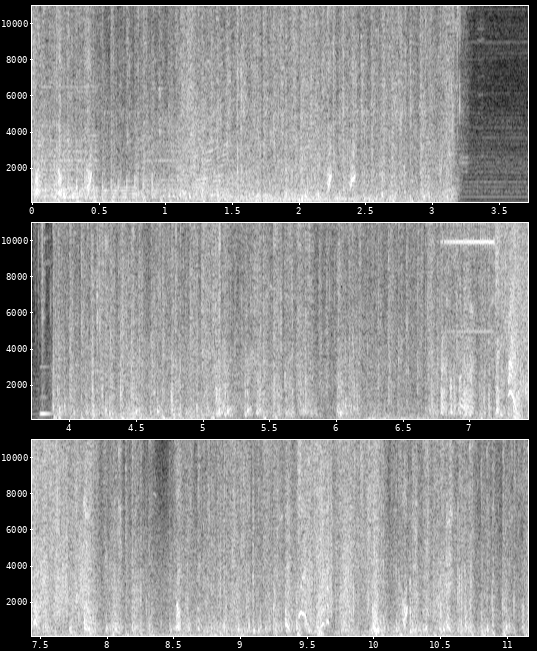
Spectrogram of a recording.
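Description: Heavy boots crunch on loose gravel and rock with each step.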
